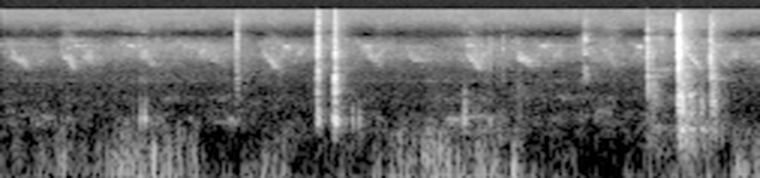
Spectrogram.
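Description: Small birds chirping over and over, with a few sharp clicks and low thumps of screwdriver work at an engine's ignition coil connector. The loudest click comes near the end.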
